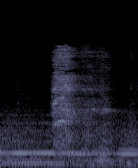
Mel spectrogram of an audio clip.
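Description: A woman's short breathy gasp about a second in, over a steady low hum.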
